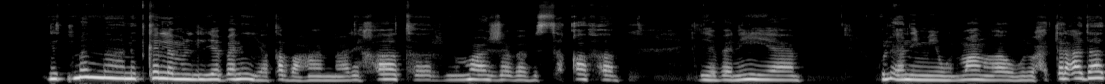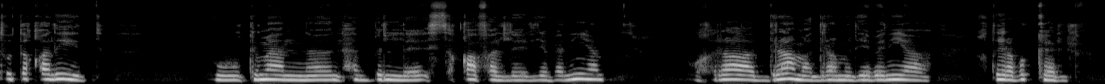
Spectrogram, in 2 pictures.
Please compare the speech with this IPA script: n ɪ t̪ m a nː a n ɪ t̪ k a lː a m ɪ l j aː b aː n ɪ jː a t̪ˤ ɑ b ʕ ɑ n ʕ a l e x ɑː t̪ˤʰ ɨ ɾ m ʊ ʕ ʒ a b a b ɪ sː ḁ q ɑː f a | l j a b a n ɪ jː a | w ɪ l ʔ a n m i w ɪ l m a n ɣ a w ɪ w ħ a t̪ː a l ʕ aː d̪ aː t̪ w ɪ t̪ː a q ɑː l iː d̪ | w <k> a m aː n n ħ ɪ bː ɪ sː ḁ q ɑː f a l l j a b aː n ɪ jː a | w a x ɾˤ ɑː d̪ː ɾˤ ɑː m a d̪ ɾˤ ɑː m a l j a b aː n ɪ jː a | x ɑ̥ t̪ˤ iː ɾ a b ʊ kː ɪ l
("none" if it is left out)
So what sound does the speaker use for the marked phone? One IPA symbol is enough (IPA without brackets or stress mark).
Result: k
